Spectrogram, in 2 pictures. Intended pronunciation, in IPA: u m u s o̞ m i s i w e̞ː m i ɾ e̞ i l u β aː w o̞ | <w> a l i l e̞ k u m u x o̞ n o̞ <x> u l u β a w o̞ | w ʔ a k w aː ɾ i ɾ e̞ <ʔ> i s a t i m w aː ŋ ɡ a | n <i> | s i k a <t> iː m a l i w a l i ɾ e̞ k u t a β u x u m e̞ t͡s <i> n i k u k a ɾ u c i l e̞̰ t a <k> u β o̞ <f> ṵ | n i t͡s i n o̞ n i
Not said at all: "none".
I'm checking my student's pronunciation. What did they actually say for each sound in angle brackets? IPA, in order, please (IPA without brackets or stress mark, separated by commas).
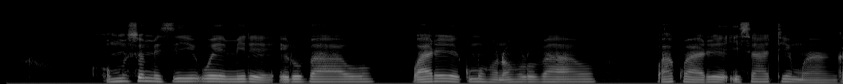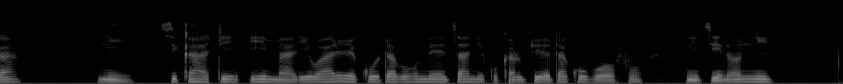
w, x, ʔ, i, t, a, k, f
